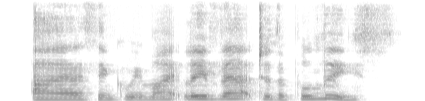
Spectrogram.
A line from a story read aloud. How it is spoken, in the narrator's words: said Anthony gently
